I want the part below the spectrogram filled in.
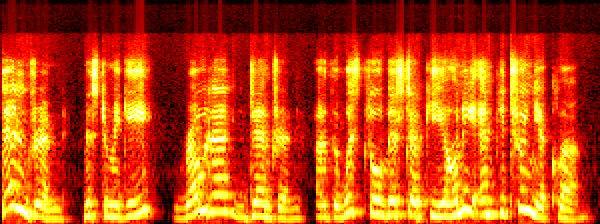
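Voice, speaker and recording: Woman as an effusive club lady, highish lilting voice, polite, eager, radio comedy, dull lo-fi sound. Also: lively intonation, unhurried, a little mellow, breathy edge. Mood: gushing. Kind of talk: old-time radio comedy acting.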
